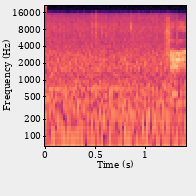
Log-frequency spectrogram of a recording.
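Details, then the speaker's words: Harvest combine back in the field after the broken header chains were repaired. A steady, deep, even drone with no knocks, slaps or rattles: normal running. "now that we're all the way back out in the field let's fire it up and make sure everything's running"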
